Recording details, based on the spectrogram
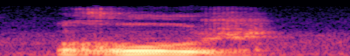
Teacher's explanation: Okay, so the first sound that you hear at the beginning, the R sound, R, is a voiced uvular fricative.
